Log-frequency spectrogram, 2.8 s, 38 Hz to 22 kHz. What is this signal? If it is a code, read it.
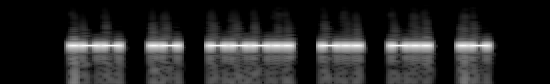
Morse code, heard as a keyed tone, about 47 wpm, spaced as for 33 wpm, 700 Hz. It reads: WA8DDA
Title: USA Call Signs - 6 Characters - 2x Character Spacing - 45wpm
